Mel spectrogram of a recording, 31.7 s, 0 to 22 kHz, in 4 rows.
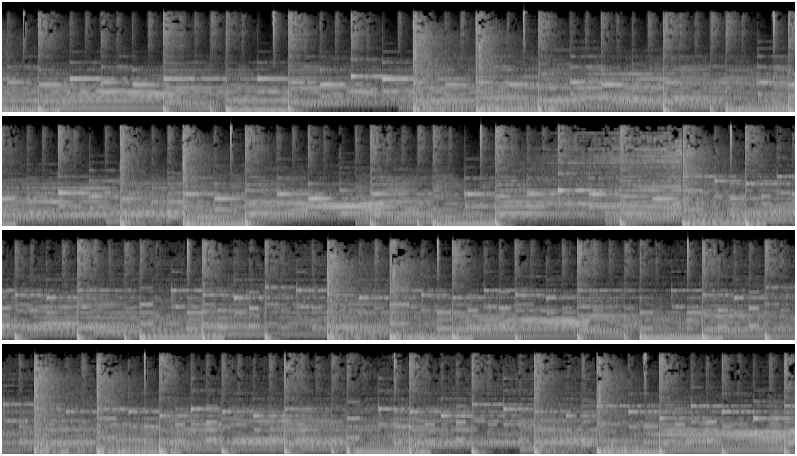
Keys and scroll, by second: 2.9 ctrl+j.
